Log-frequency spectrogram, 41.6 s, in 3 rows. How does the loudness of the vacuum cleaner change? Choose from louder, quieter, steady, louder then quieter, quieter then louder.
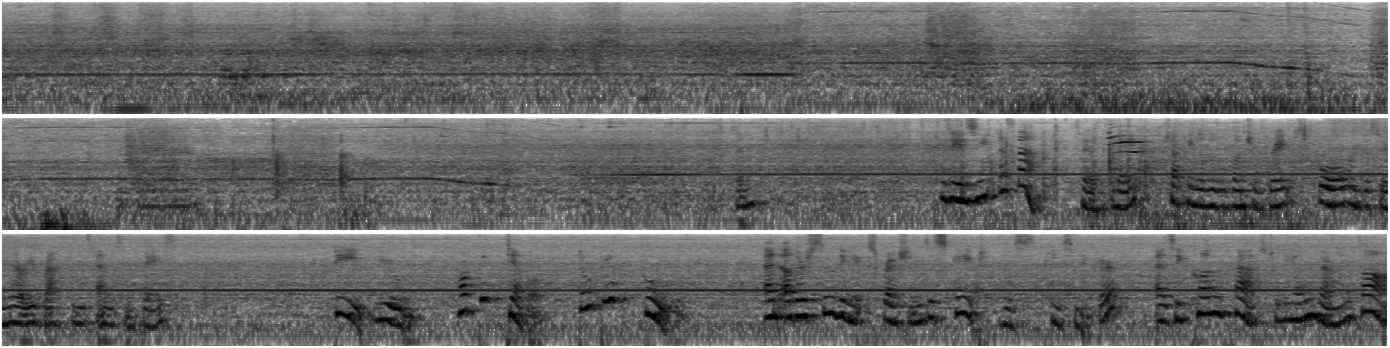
steady.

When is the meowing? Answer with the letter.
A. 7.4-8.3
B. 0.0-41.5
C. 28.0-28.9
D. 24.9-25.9
D.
